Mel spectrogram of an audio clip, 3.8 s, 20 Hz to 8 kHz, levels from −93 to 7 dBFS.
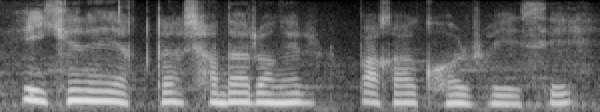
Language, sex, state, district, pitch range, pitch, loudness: Bengali, female, West Bengal, Cooch Behar, 190-215 Hz, 200 Hz, -15 LUFS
